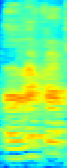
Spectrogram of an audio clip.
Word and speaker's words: Oetiker: In America, we call them Oetiker clamps. And if you are German, you pronounce them Oetiker clamps.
